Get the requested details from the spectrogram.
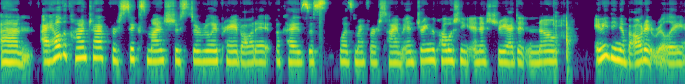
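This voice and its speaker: A woman talks at a fairly quick pace in a high pitch with monotone, flat intonation and a bright, sharp tone, in a dry, close sound with no echo. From upstate South Carolina. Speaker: author. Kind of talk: interview.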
